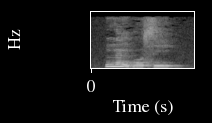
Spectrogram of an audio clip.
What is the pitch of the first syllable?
high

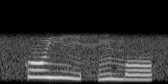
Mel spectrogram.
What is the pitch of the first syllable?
high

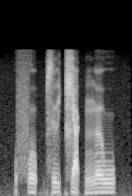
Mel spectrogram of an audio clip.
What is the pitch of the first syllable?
low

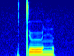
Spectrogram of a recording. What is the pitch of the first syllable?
high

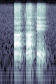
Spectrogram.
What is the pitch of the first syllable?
low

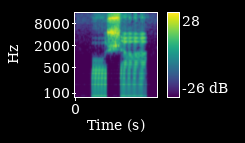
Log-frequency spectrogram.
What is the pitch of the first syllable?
low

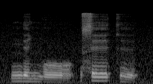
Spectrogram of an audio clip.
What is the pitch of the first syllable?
low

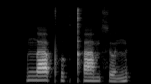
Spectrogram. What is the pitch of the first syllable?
high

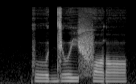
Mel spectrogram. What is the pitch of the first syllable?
low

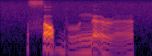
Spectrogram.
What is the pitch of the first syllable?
high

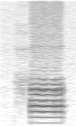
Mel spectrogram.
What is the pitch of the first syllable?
high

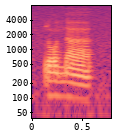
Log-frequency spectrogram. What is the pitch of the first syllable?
low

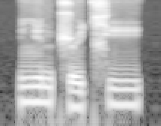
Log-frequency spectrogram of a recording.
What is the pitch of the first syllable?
falling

